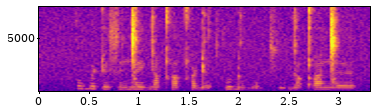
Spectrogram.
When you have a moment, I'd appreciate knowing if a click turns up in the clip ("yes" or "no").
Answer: yes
